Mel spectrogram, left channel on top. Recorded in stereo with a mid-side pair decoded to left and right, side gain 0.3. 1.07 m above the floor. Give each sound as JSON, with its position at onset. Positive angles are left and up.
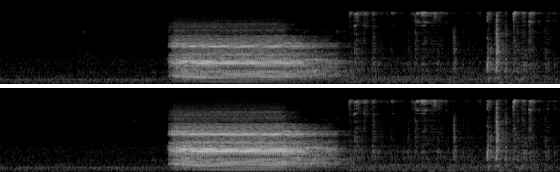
{"t": 1.7, "sound": "a car horn", "azimuth_deg": -50, "distance_m": 6.5}
{"t": 3.5, "sound": "keys jangling", "azimuth_deg": -25, "distance_m": 5.5}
